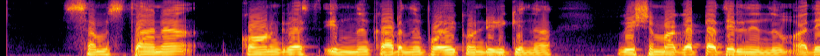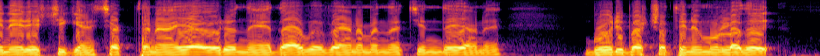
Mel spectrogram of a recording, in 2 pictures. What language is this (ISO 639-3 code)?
mal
